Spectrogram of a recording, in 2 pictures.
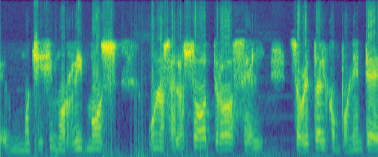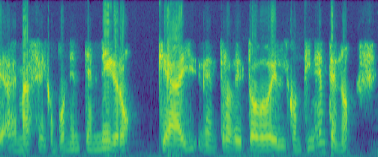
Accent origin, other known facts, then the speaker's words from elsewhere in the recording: Mexico City, Mexico; born there; somos latinoamericanos, somos artistas mexicanos, y yo en especial, yo nací en la Ciudad de México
